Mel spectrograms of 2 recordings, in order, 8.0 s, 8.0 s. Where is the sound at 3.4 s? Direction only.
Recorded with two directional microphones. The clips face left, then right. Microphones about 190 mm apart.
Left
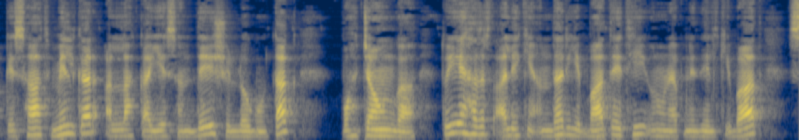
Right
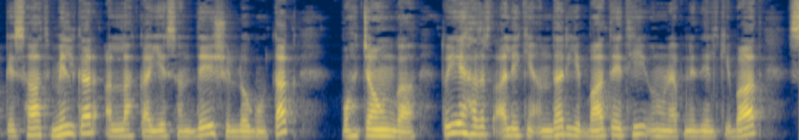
40° right (ahead or behind).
